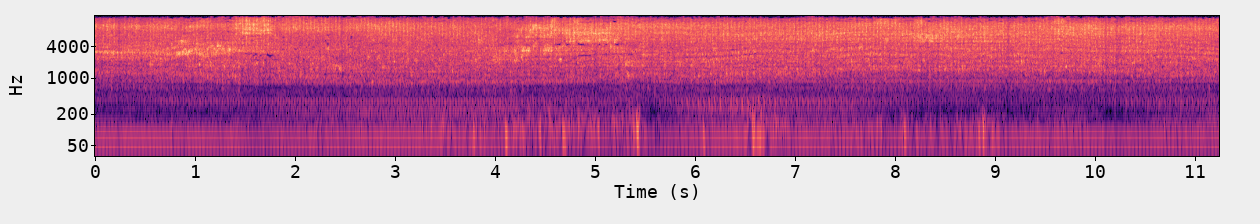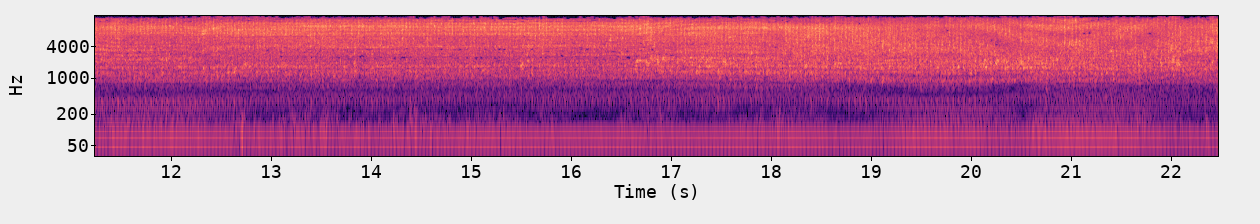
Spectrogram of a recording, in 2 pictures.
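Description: Sonalika DI 750 tractor's diesel engine running steadily at idle, with no revving.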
